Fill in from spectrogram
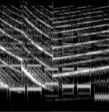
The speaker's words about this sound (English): Cut off your stupid car alarm!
